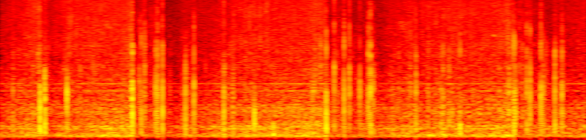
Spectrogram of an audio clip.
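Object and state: Glitter vinyl cosmetic bag.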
